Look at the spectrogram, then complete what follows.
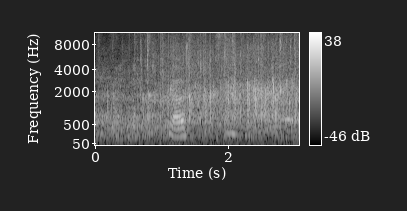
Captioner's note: applause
